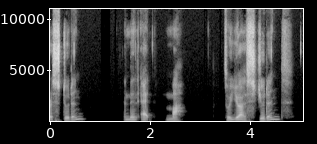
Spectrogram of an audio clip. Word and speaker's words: 吗: So it's a neutral tone, light and short, just like the article the. Neutral, light and short. The.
